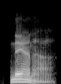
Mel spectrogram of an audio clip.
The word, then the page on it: nanna: American English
